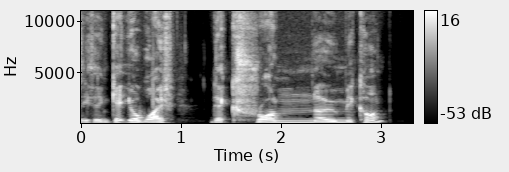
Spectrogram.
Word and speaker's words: Necronomicon: Okay, I'm not going to be able to pronounce this because I can never pronounce anything. Get your wife Necronomicon? Necronomicon.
